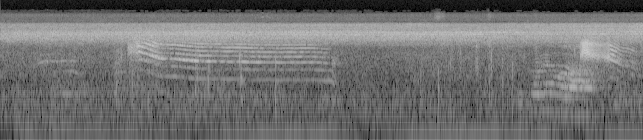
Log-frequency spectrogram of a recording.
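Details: Playful stray cats gathered around a waiting room, several meows with stacked harmonics, one long falling call near the start and a short high squeal near the end, over steady low hum and background chatter.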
